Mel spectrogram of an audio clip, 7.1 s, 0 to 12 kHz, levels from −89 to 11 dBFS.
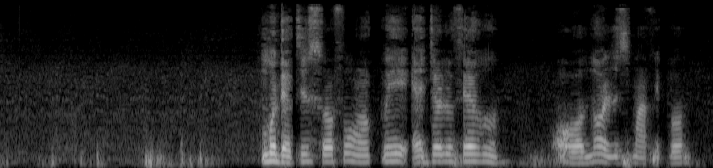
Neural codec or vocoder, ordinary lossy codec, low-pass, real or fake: codec, 44.1 kHz, 1.7 kbps, Pupu-Codec; AAC, 32 kbps; 10.8 kHz; fake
